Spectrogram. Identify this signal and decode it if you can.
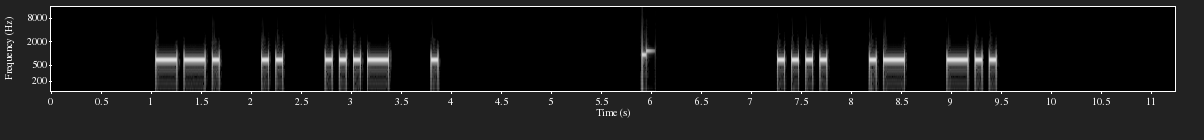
Morse code, heard as a keyed tone, about 17 wpm, spaced as for 12 wpm, 700 Hz. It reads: GIVE HAD
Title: 2x Character Spacing - Top 200 Words - 17wpm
